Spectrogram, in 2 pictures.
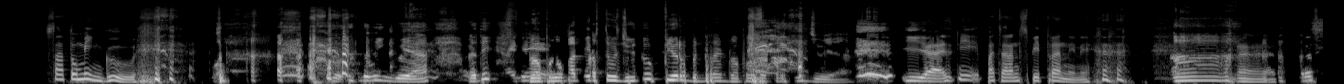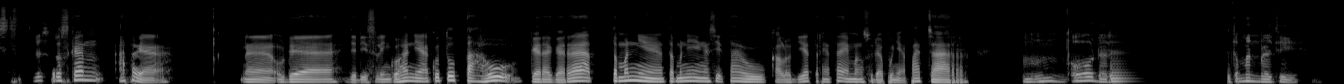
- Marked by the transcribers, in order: laugh; laughing while speaking: "Wah"; laugh; in English: "speed"; other background noise; laugh; in English: "speedrun"; in English: "pure"; chuckle; tsk; chuckle; distorted speech
- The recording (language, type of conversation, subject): Indonesian, unstructured, Bagaimana kamu mengatasi sakit hati setelah mengetahui pasangan tidak setia?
